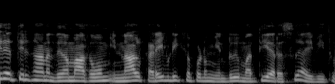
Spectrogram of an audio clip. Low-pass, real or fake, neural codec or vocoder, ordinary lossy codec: 7.2 kHz; fake; codec, 16 kHz, 16 kbps, FunCodec, trained on LibriTTS, 50 frames a second; AAC, 48 kbps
